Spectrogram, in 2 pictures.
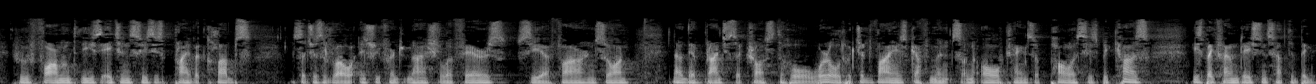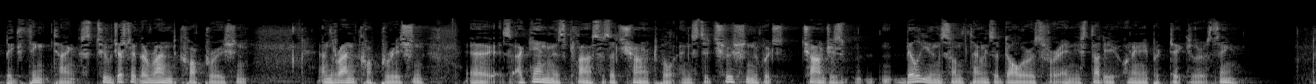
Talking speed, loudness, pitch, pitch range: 175 wpm, -24 LUFS, 80 Hz, 75-90 Hz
